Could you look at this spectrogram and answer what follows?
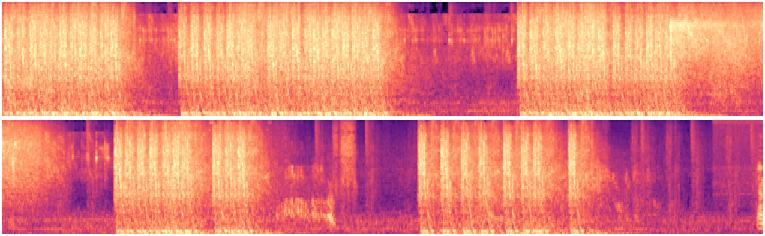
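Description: Loud, dense bursts of gunfire and explosive booms in the video game Halo Anniversary, several sustained volleys of a few seconds each separated by brief quieter gaps.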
